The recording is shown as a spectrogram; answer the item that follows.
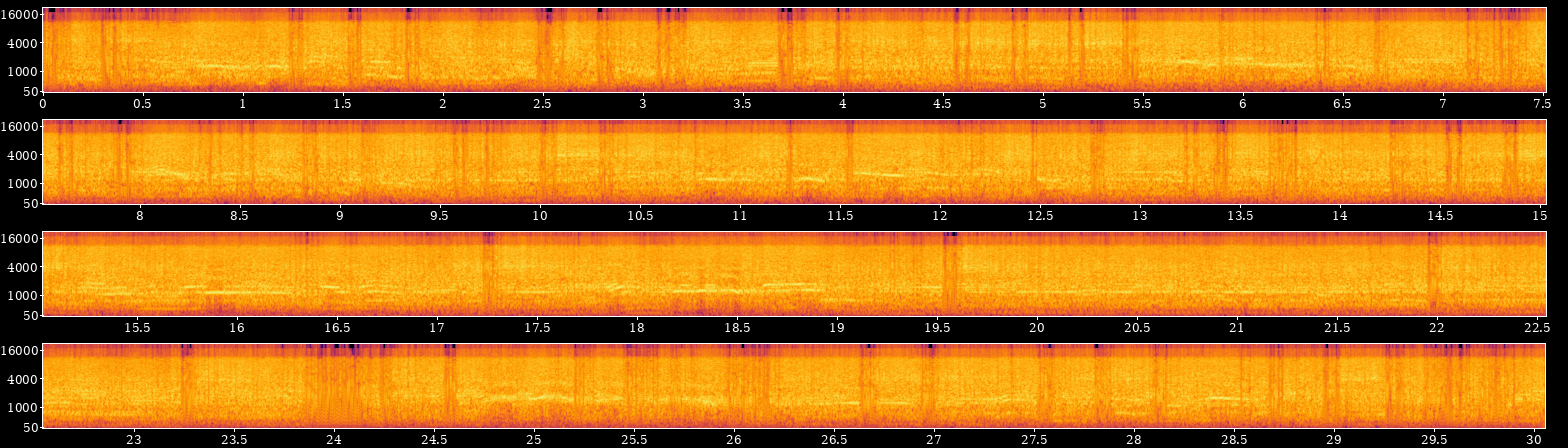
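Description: Hardcore punk band playing live at a loud, unbroken level: distorted guitars, drums and shouted vocals, with crowd noise mixed in.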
